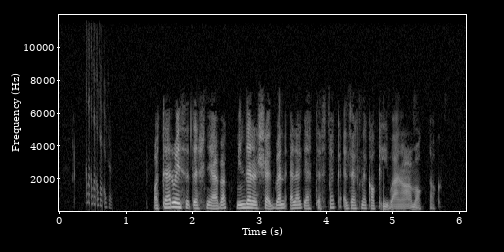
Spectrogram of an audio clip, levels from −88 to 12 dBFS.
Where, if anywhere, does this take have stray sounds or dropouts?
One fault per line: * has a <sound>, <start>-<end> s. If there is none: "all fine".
* has a chirp, 0.4-0.8 s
